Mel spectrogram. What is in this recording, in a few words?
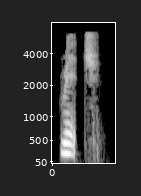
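"rich", US English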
